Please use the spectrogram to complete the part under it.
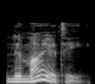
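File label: "nimiety", British English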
